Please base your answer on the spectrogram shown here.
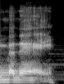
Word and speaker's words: Men: Did they just spell it M-E-N? Yeah. Oh. Yeah. Okay. That's why it took me a second.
